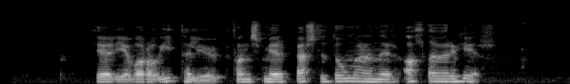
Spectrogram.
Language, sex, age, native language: Icelandic, male, 20-29, Icelandic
